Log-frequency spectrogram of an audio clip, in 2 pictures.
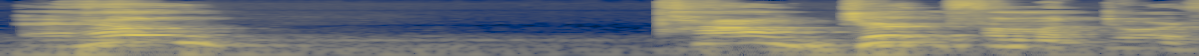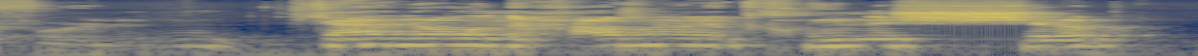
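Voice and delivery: loud and high, exasperated ranting; shouting, angry and disbelieving at George; furious yelling. Retold or imitated. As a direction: rant at him for the dirt pile. Yelling at George over dirt.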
